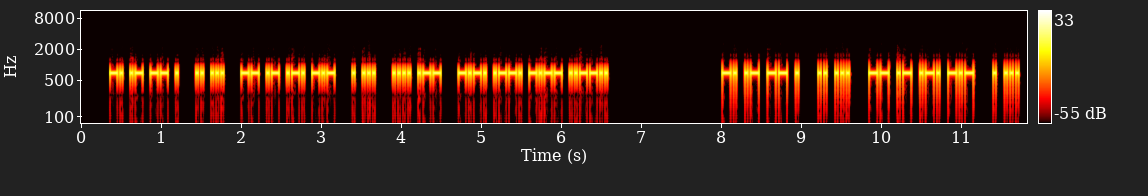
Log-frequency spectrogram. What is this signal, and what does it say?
Morse code, heard as a keyed tone, about 33 wpm, 700 Hz. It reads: NAME IS MARK ES HW CPY? NAME IS MARK ES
